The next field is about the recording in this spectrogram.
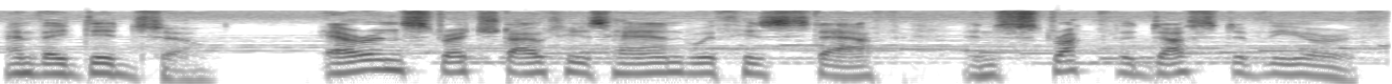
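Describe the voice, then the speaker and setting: A man narrating scripture for a dramatized audio Bible in a measured, solemn storytelling manner. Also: medium pitch, music in the background, rough recording.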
